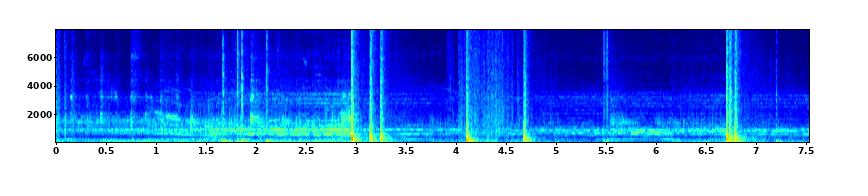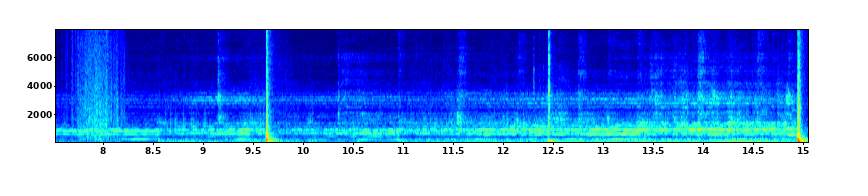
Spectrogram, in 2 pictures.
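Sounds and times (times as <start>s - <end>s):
fireworks hissing crackle: 0.0s - 0.2s, 3.0s - 5.0s, 6.7s - 8.6s
fireworks bursting: 0.0s - 0.4s, 1.6s - 5.6s, 6.6s - 8.6s, 9.5s - 10.1s
music playing: 0.0s - 15.0s.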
